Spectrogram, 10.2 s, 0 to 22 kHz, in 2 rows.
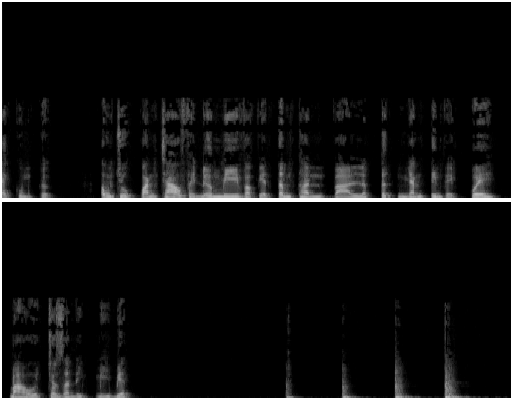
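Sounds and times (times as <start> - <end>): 
speech: 0.0 - 6.5
timid knocking on a door: 7.9 - 9.8.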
